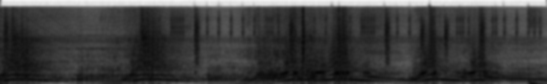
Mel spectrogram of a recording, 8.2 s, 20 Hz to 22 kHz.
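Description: Porsche 911 GT3 flat-six engine breathing through a titanium race exhaust, revved up and let fall back about six times while the car stands still.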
